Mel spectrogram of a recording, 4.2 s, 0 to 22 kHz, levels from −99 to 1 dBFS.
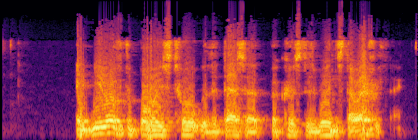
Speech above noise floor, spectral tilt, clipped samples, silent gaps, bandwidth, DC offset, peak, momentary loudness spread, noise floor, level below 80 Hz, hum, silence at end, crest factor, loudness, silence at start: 50 dB; -4.5 dB/octave; 0.2%; none; 16 kHz; under 0.1%; 0 dBFS; 5 LU; -57 dBFS; -32 dBFS; none; 0.2 s; 8 dB; -8 LUFS; 0.75 s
